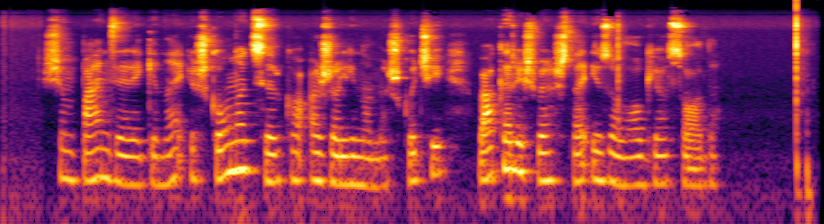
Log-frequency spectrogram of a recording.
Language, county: Lithuanian, Vilnius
